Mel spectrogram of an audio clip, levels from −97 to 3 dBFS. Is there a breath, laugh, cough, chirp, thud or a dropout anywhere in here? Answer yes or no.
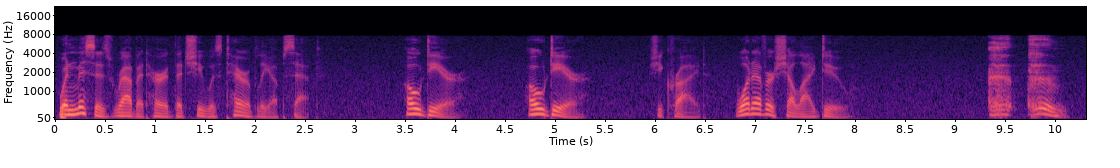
yes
